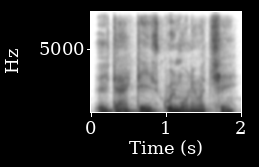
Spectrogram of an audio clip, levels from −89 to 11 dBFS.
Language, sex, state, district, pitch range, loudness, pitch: Bengali, male, West Bengal, Cooch Behar, 155-175 Hz, -15 LUFS, 160 Hz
